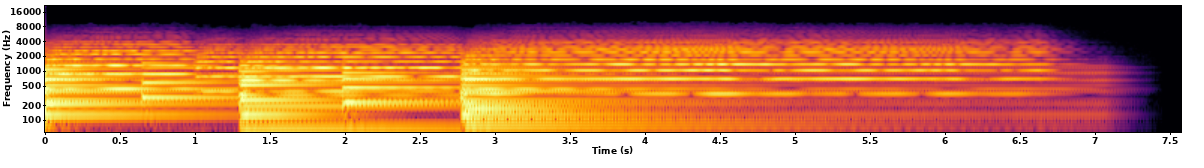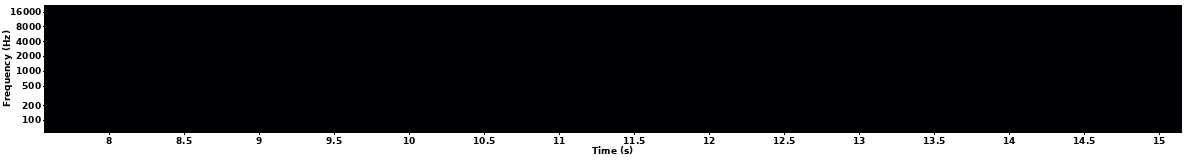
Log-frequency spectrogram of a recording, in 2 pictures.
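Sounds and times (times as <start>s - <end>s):
trumpet melody: 0.0s - 7.2s.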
